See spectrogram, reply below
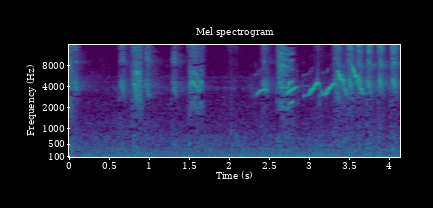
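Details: A female double-collared seedeater calls to stimulate a fibra-type male: scratchy broadband bursts at first, then a string of bright, wavy whistled notes climbing and falling, ending in more rapid rasping pulses.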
